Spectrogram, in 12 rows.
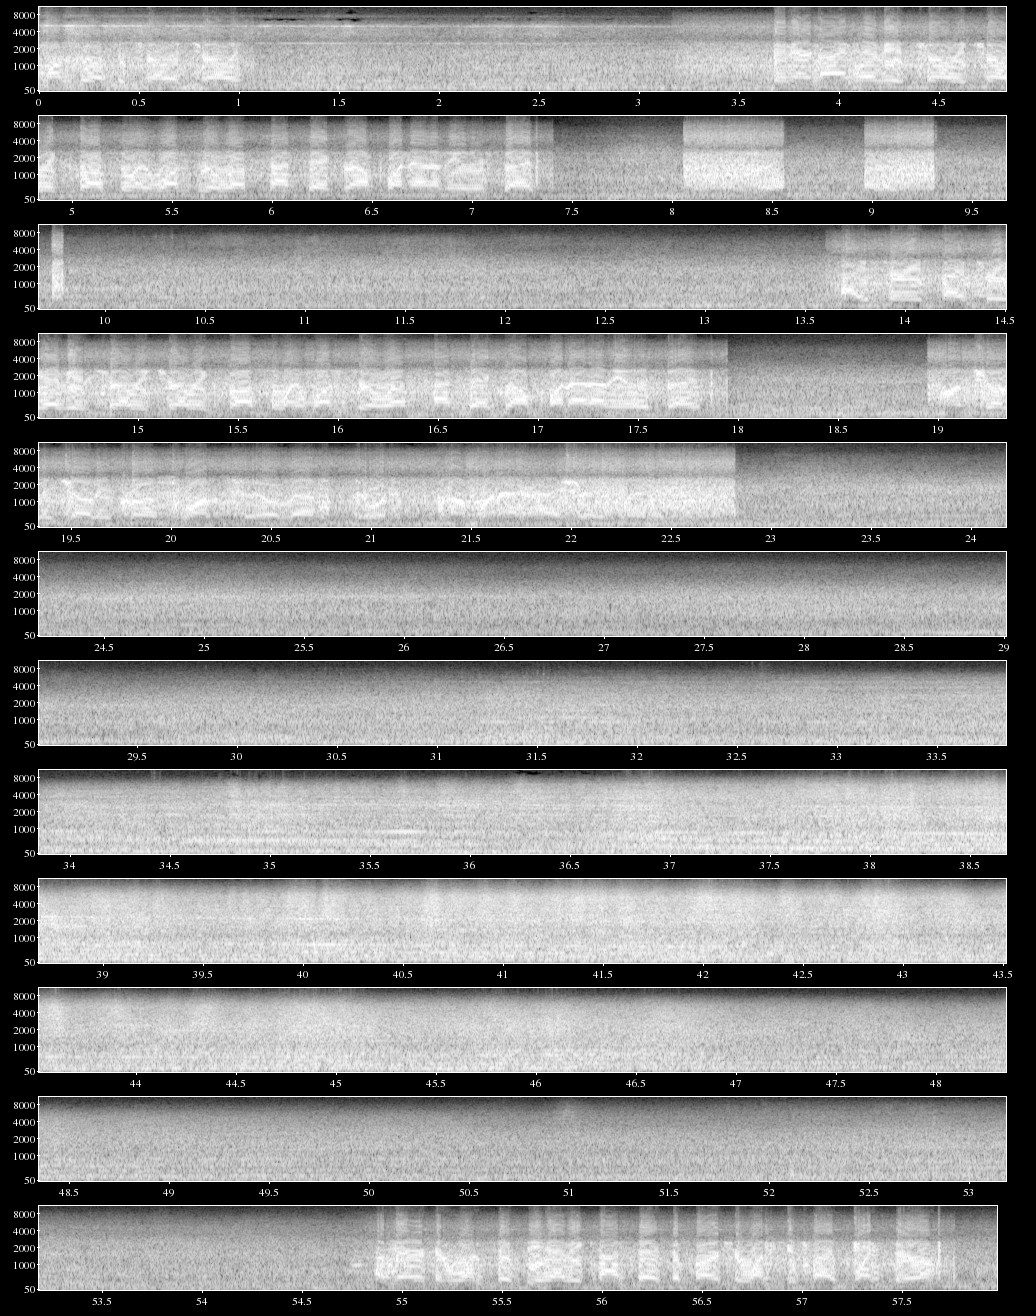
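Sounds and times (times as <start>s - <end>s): jet passing overhead: 0.0s - 57.9s.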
